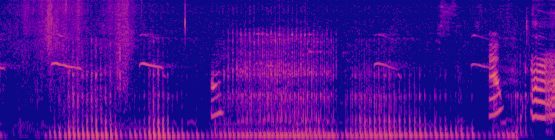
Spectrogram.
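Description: A cheetah gives a deep, pulsing rumble broken by a few thin, high chirps.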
